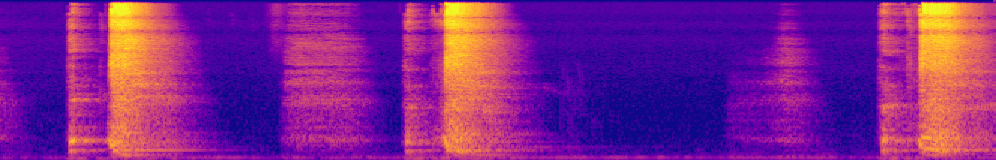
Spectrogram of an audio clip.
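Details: Repeated congested, messy sneezing: three wet, explosive sneezes, each after a sharp catch of breath, with sniffling between them.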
